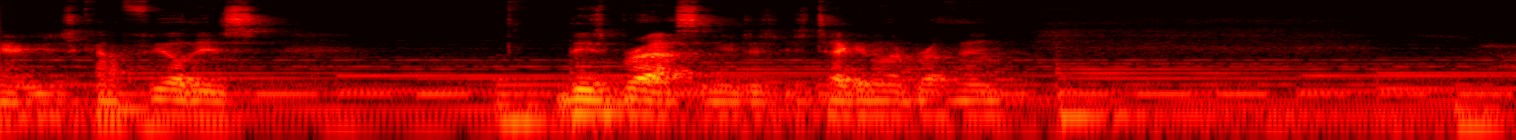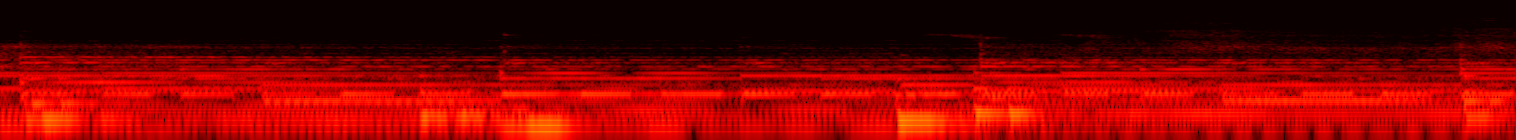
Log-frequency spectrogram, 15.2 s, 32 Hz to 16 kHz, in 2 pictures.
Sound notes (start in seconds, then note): 5.0 breathing deeply; 5.6 gentle music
